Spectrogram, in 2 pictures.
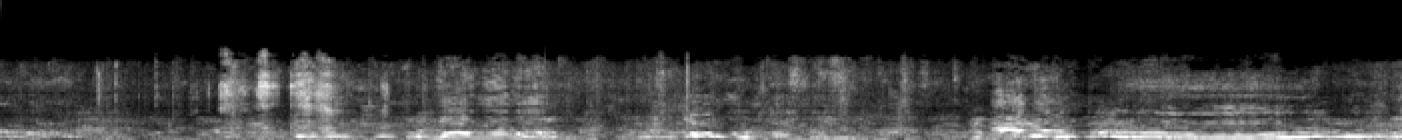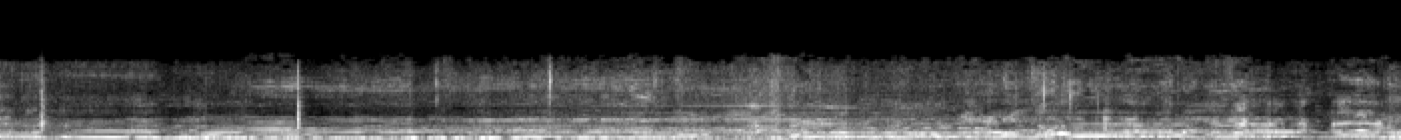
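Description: A crowd of men and women sing and chant loudly nearby, outdoors.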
